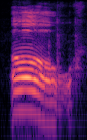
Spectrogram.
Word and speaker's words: Glasgow: Yeah, Glasgow. Glazgo. Maybe with an H at the end if you really want to go heavy into the accent. But it's certainly not a word that's said the way it's spelt.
